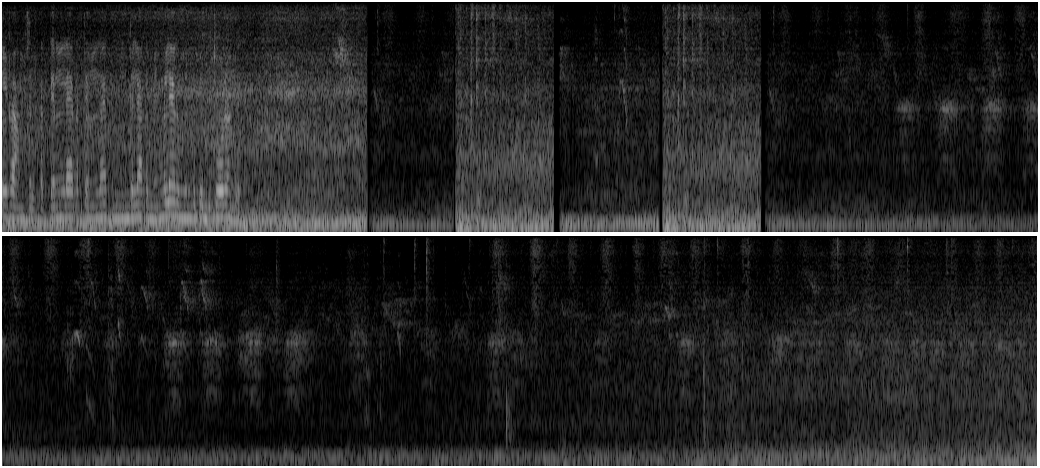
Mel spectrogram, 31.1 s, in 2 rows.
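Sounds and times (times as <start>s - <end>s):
harsh bird calls: 11.5s - 31.0s.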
